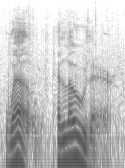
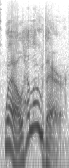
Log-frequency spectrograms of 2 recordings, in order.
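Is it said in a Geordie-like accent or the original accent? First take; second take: original; Geordie-like. First: It is said in Grizzly's original accent. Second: It is said in a slightly changed, Geordie-like accent.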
